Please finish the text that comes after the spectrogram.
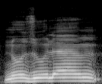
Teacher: nu bagi depan muncung, zu bagi depan muncung juga, lan okey, hujung tepi lidah letak di gusi, bagi atas, tanwin lagi.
